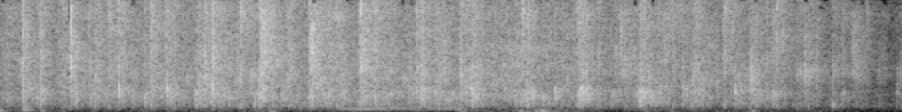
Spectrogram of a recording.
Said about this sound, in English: Great. Thank you. Good job. Yeah, we can clap.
